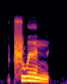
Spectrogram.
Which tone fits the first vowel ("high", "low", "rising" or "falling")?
falling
